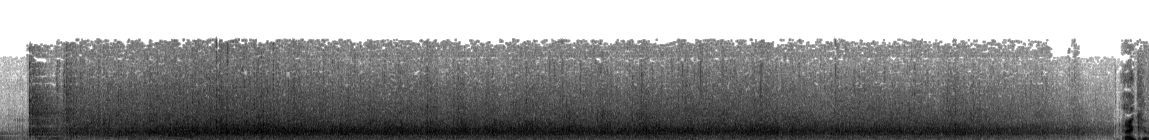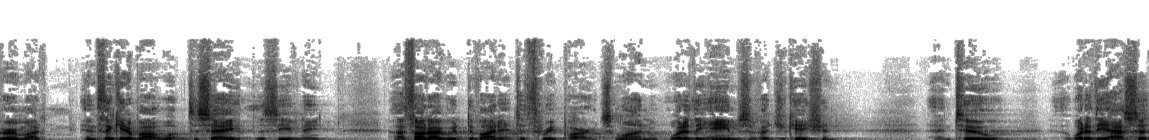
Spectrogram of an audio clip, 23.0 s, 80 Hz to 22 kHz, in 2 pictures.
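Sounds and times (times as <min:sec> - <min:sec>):
sustained audience applause from a large crowd: 0:00.0 - 0:11.2
speech: 0:11.2 - 0:14.8, 0:15.4 - 0:19.9, 0:20.8 - 0:22.9.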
